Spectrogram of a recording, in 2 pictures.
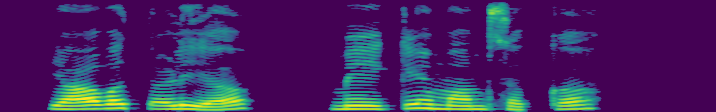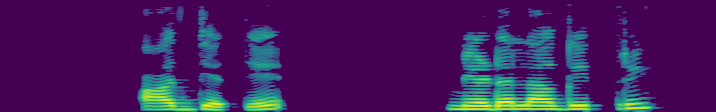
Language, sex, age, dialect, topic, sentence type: Kannada, female, 18-24, Dharwad Kannada, agriculture, statement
